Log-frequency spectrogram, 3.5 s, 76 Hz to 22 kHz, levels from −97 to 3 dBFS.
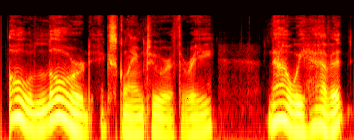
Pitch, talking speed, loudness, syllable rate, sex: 125 Hz, 170 wpm, -15 LUFS, 4.4 syllables/s, male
